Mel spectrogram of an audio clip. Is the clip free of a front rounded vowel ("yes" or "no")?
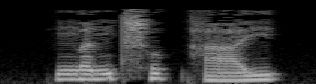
yes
